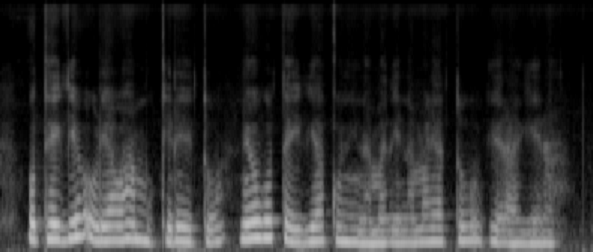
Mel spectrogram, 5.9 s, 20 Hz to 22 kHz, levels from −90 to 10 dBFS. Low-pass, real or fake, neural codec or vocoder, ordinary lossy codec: 19.8 kHz; fake; autoencoder, 48 kHz, 128 numbers a frame, DAC-VAE, trained on Japanese speech; none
